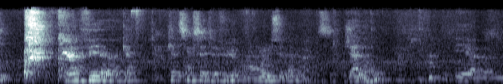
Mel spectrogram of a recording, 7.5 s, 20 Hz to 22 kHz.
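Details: Stuttering in a 22-year-old man who has stuttered since about age 5.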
